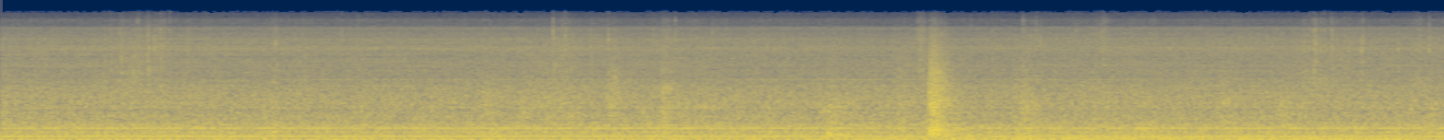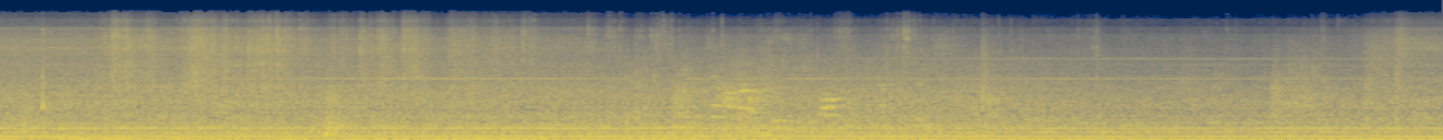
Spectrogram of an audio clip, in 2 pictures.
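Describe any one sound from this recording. A steady machine hum fills the room.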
